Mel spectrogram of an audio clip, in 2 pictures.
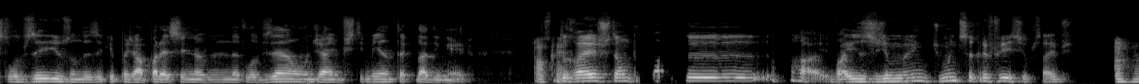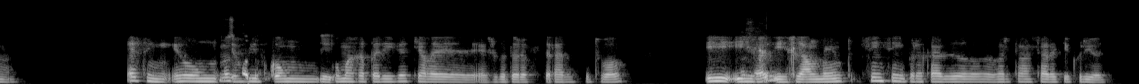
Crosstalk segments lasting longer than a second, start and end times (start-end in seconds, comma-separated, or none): none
